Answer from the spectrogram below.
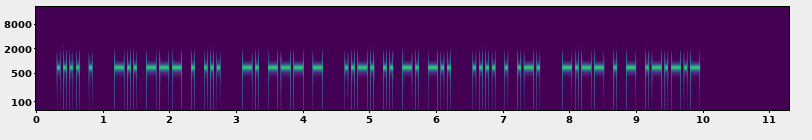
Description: Morse code, heard as a keyed tone, about 25 wpm, 700 Hz. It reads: HE DOES NOT FIND HER YET.
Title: Easy Phrases 25wpm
